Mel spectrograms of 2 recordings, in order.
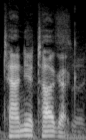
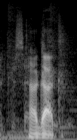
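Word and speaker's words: Tanya Tagaq: Tanya Tagak. – Tagak, right.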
